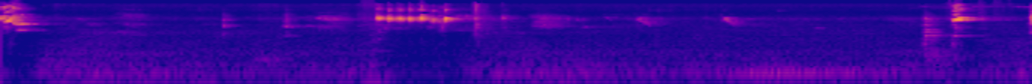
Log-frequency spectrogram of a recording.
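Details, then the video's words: Lutino lovebird pairs chirping in a colony aviary among other birds; a short run of fast high twitters, soft scattered chirps, then sharp loud chirps near the end, with a steady low hum throughout. "Lutino Lovebirds Breeding Colony Cage - Chirping and Relaxing Sound"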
